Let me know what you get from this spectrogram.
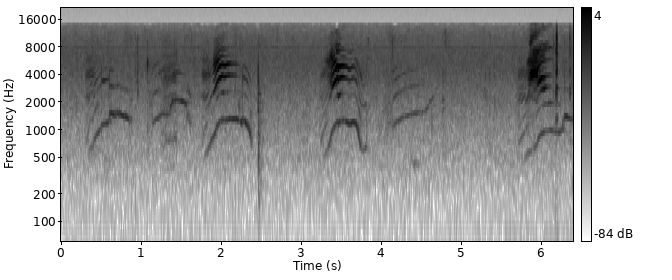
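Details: Siamese cat named Karma, indoors during the birth of her first litter of six kittens, early morning, around kitten number four: short, thin, high mews rising then falling, each about half a second, six calls scattered over the stretch, no other sounds.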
